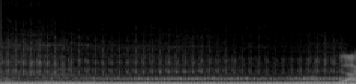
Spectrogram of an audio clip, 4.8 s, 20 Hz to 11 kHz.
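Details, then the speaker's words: Sun-baked 1987 Ford Mustang GT convertible: low, slightly uneven throbbing idle at about three beats a second, running only briefly on sprayed brake cleaner because the fuel pump isn't pumping (can't be heard running); fuel lines suspected bad. "the pump isn't pumping which is good I can't hear it so it's not like it's trying to pump bad fuel in anything"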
